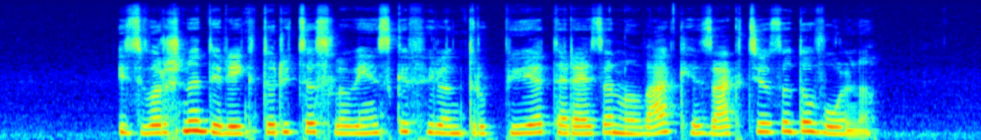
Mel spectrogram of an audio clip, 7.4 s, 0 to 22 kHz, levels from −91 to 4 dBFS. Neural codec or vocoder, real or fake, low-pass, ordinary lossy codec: none; real; 19.8 kHz; none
